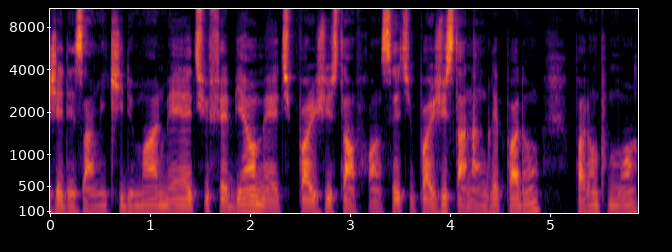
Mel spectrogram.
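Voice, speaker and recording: Against a quiet background, a man with an English accent talks at a moderate pace in a very deep, low pitch. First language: English (speaking French). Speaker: vlogger. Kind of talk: casual monologue to camera. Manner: halting, hesitant.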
